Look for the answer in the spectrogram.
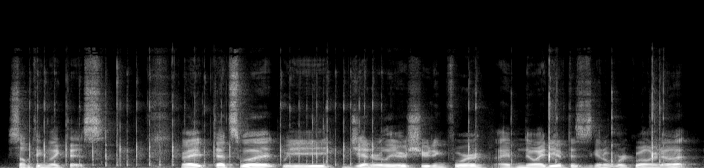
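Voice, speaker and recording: A man's voice: low-pitched, a little hiss or hum. A man live-coding on a stream, thinking aloud and talking to chat in a musing, trailing-off way as he types.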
